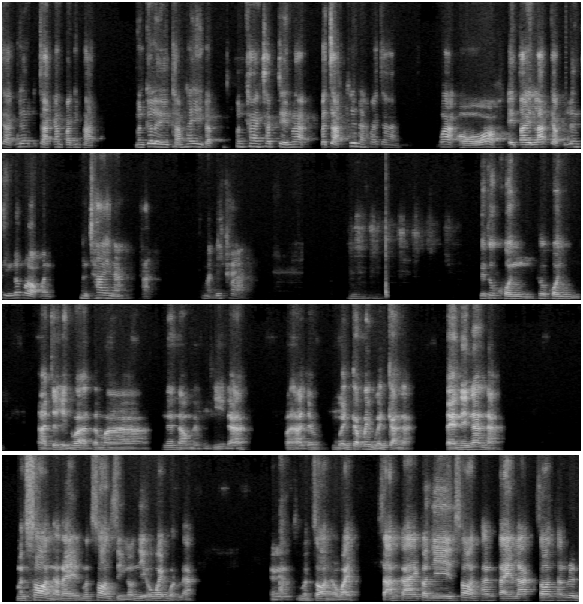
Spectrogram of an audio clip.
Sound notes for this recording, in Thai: คอร์สออนไลน์ (ผ่านโปรแกรม Zoom)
